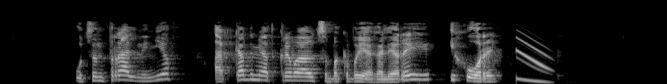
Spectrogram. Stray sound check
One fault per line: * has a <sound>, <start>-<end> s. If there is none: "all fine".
* has a chirp, 5.2-5.6 s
